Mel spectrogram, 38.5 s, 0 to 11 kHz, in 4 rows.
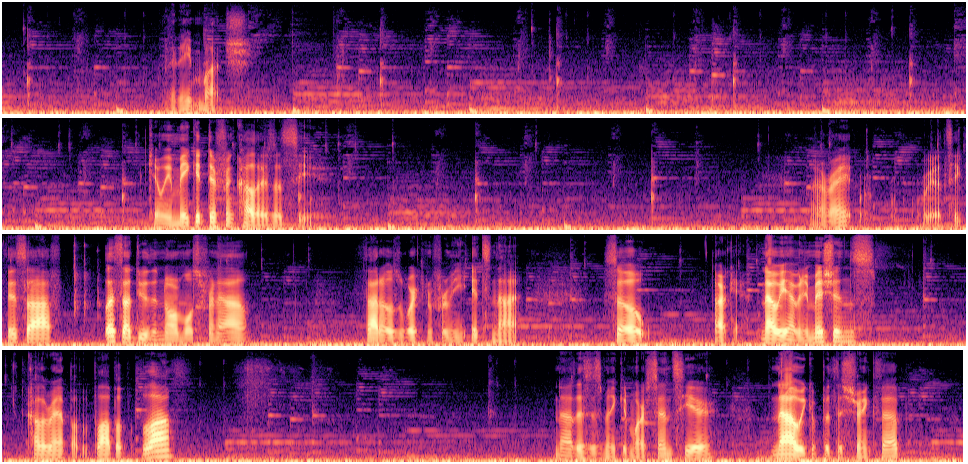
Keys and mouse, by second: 0.4 middle click, 1.3 middle click, 2.3-5.3 drag, 5.7 middle click, 6.7 middle click, 7.4 middle click, 8.3 middle click, 9.1 click, 10.1 click, 11.8 click, 12.3 click, 14.9-17.2 drag, 17.8 click, 18.2 x, 18.9 click, 19.2 click, 19.2 x, 20.2 ctrl+t, 21.4 click, 21.8 click, 23.4 click, 25.0-26.1 drag, 26.6 click, 27.2 click, 28.0 click, 28.9 click, 29.6 click, 31.0 middle click, 33.9 middle click, 34.7-35.9 drag, 36.1 middle click, 36.8 middle click, 37.5-38.5 drag.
